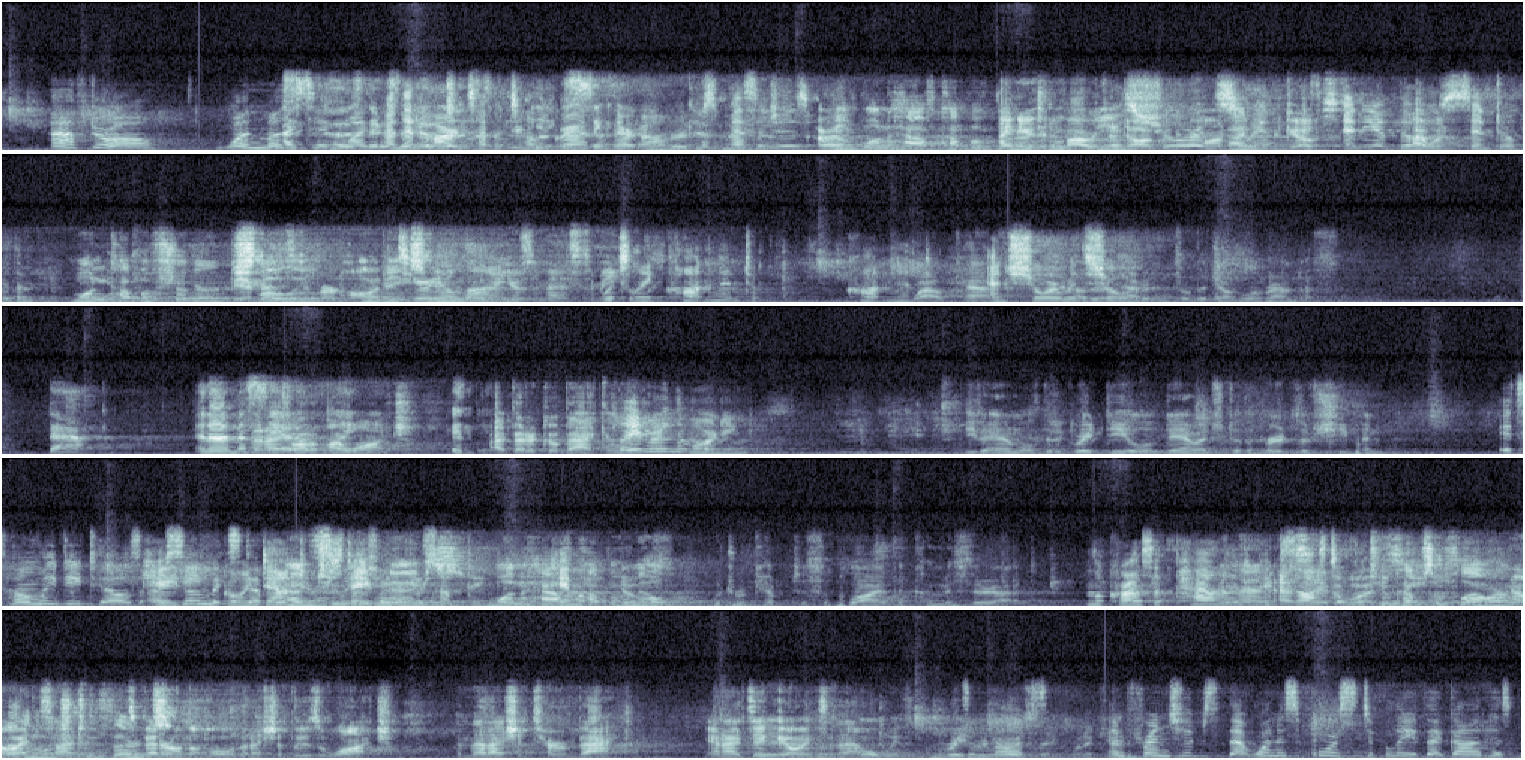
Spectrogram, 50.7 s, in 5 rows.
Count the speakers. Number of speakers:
6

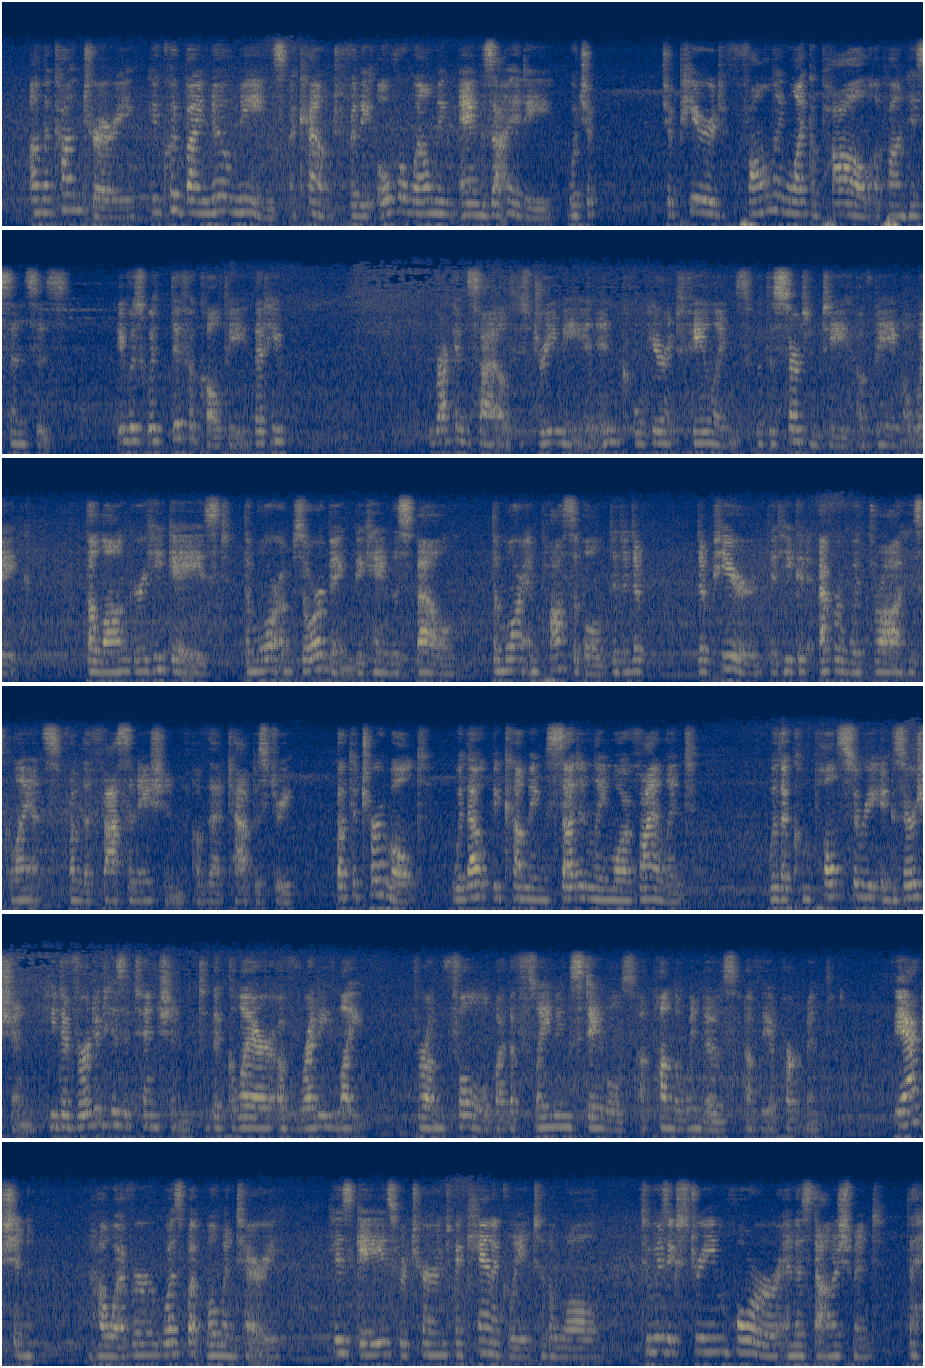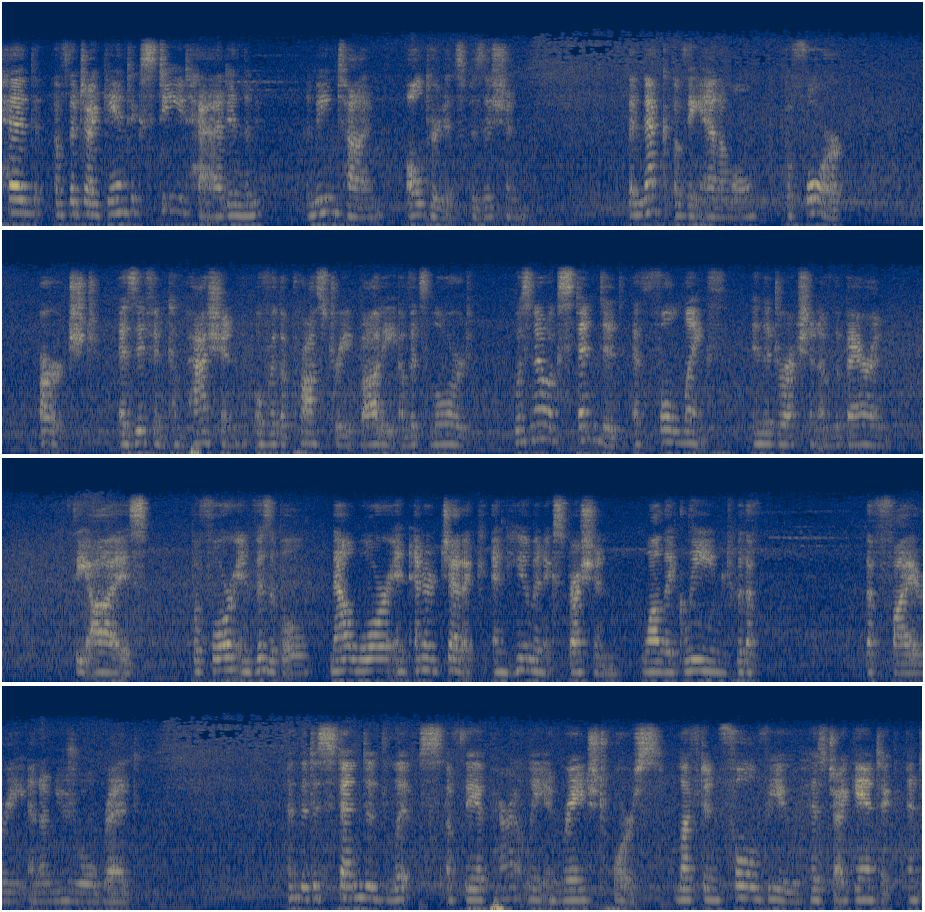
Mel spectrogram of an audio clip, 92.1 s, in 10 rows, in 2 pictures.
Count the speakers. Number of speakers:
1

